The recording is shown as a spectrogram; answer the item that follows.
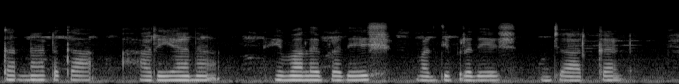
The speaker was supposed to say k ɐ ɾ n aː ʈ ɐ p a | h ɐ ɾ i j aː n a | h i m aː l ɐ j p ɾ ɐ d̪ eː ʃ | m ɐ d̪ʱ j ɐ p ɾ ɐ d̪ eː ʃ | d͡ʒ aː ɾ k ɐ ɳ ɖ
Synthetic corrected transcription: k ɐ ɾ n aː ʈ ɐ k a | h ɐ ɾ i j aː n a | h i m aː l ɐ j p ɾ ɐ d̪ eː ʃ | m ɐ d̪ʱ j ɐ p ɾ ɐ d̪ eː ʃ | d͡ʒ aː ɾ k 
